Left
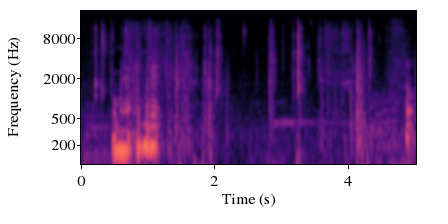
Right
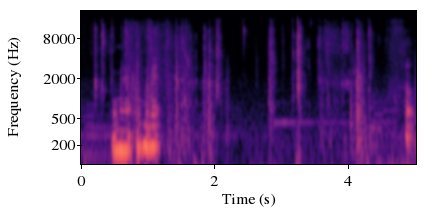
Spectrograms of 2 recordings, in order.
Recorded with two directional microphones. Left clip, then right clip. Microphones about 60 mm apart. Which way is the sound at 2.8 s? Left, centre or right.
Right.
